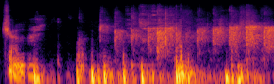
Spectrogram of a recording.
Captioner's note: applause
